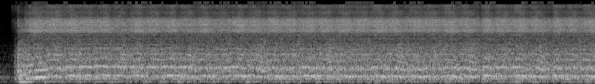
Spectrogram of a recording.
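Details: 1948 Ford 8N tractor in grim condition after months sitting, no muffler, in neutral at half throttle: it catches almost at once into a loud, raspy, unmuffled steady run. It was possibly flooded by a sticking carburetor needle valve.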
